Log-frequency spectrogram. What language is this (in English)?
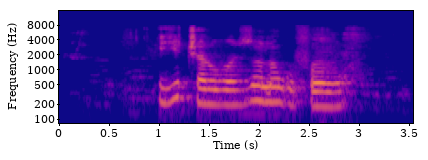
Kinyarwanda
